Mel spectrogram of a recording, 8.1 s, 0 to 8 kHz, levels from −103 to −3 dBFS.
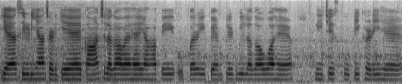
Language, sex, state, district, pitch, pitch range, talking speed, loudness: Hindi, female, Rajasthan, Bikaner, 185 Hz, 180-185 Hz, 155 wpm, -17 LUFS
